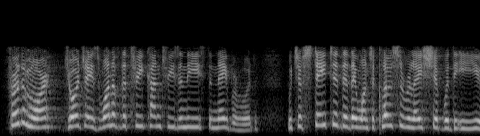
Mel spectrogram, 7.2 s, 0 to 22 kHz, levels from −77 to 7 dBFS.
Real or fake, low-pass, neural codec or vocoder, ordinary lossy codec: fake; 5.4 kHz; codec, 16 kHz, 0.4 kbps, LongCat-Audio-Codec; none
